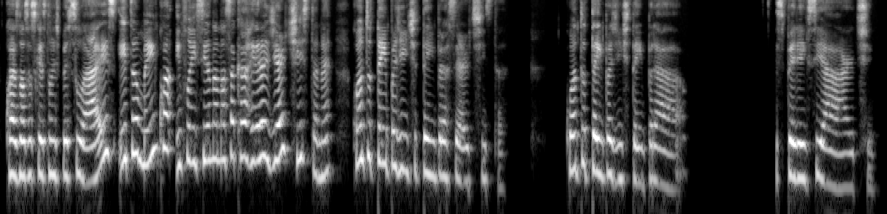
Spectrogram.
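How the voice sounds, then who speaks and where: The voice moves at a fairly slow pace, its pitch swinging very widely. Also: woman, high pitch for a woman. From São Paulo south zone, Brazil. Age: 30s. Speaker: podcast host. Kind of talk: casual conversation.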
